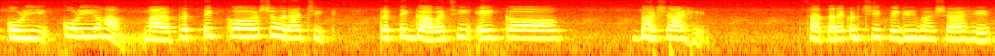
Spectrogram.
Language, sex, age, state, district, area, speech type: Marathi, female, 18-30, Maharashtra, Solapur, urban, spontaneous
